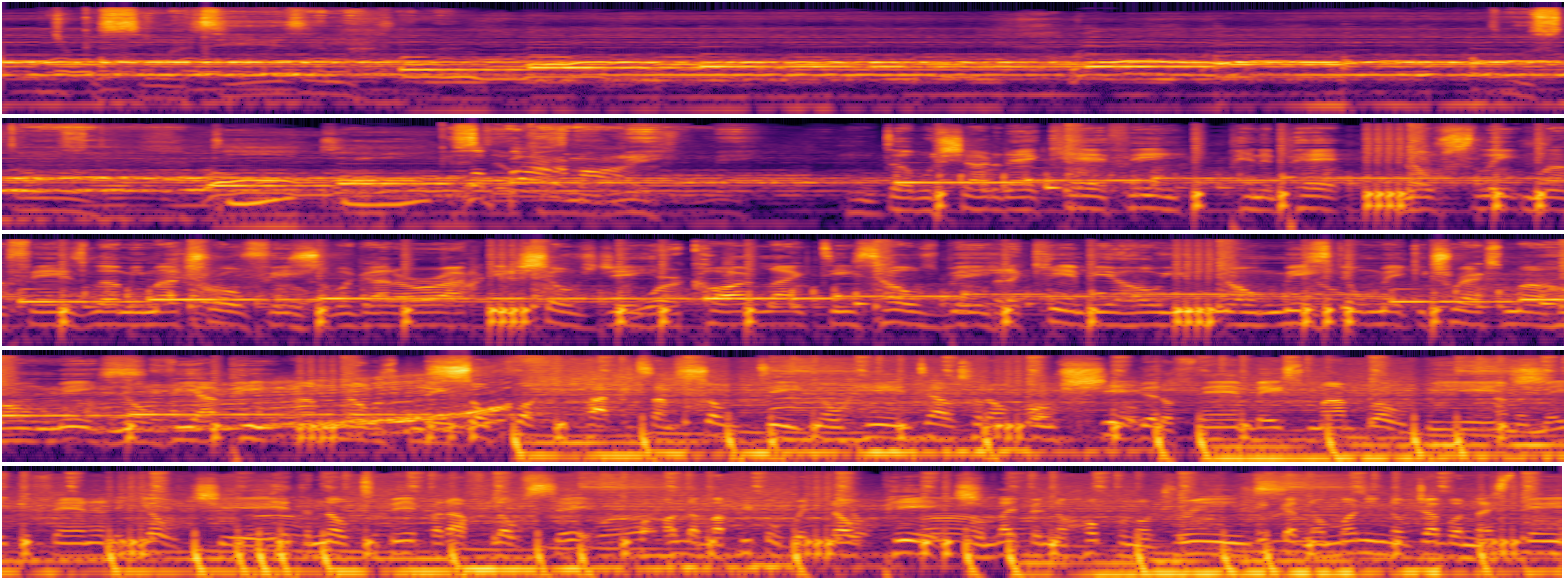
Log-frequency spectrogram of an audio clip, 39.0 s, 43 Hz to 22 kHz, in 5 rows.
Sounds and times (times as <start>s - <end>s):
Music: 0.0s - 39.0s.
